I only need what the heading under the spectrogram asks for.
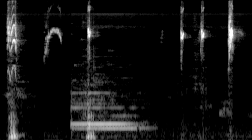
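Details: A sunbird used as a lure recording to get other birds singing gives sharp, very high chirps: an opening burst, a short slurred note, then three quick ticks about a third of a second apart, over a faint low hum.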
